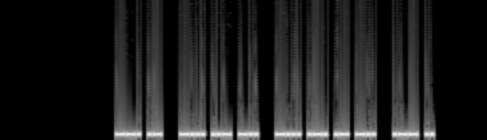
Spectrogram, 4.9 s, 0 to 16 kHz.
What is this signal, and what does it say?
Morse code, heard as a keyed tone, about 46 wpm, 700 Hz. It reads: GA BUD BRAD WI
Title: K1USN SST QSO Practice - 45wpm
